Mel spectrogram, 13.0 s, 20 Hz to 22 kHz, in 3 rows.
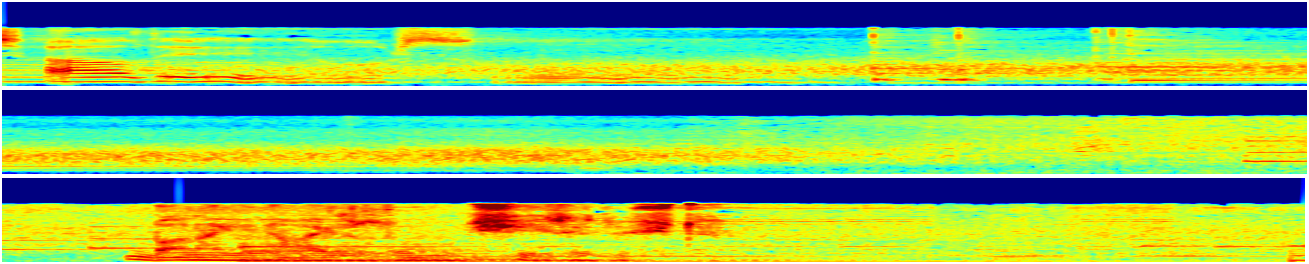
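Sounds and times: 
speech: 0:00.2 - 0:02.4, 0:09.1 - 0:11.2
idling vehicle engines humming at a bus terminal: 0:10.1 - 0:13.0.

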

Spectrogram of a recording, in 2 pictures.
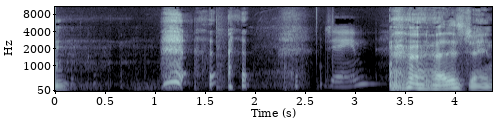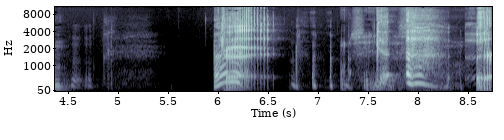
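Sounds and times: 
speech: 0:01.1 - 0:01.3, 0:03.5 - 0:04.6
laughter: 0:01.1 - 0:02.0, 0:06.7 - 0:08.5
loud drawn-out burp: 0:06.0 - 0:06.7, 0:08.5 - 0:08.7.

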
